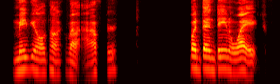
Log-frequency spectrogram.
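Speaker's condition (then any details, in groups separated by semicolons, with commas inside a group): Cerebral palsy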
